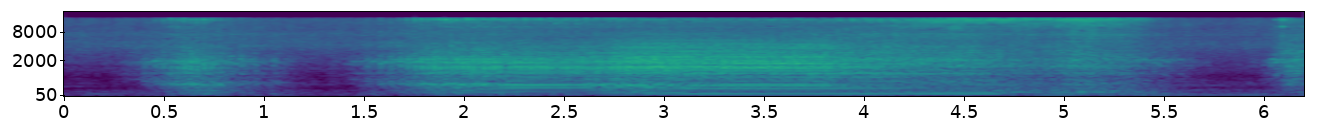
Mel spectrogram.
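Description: Electric hammer drill boring into a masonry wall. There is a short burst, then a steady run of about four seconds with a buzzing pitched drone, then a brief blip near the end.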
